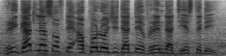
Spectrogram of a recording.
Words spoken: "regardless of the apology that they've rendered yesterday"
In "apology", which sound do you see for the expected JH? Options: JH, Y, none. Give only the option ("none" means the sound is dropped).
JH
